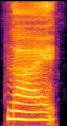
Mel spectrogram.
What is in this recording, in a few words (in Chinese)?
"奶", Chinese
